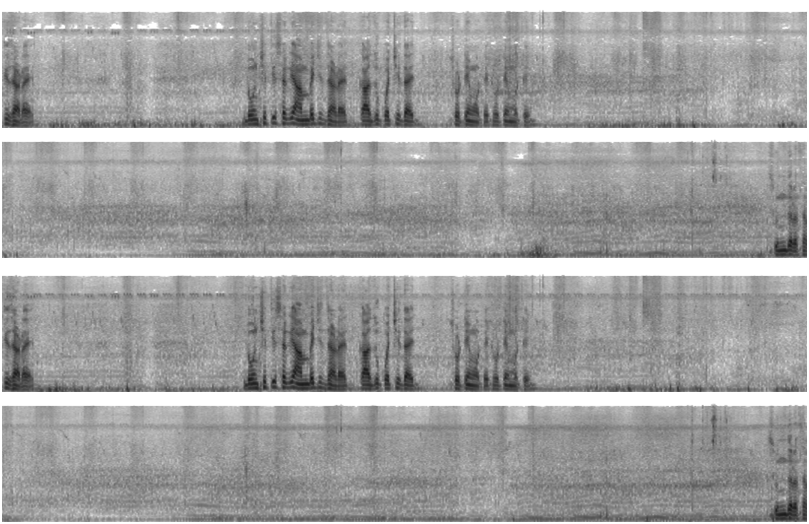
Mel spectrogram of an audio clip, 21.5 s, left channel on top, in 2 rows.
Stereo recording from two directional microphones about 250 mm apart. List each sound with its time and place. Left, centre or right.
0.0 s speech: centre
3.3 s speech: centre
18.0 s vehicle: right
20.9 s speech: centre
